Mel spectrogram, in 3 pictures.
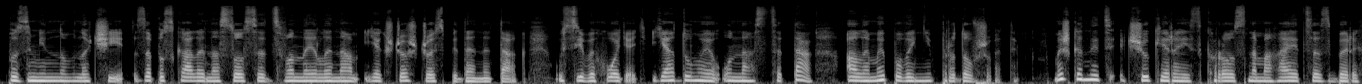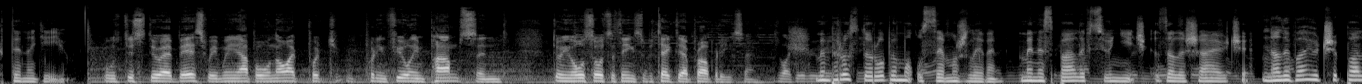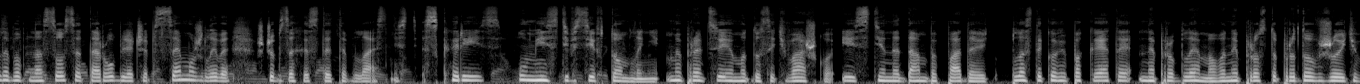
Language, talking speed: Ukrainian, 105 wpm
